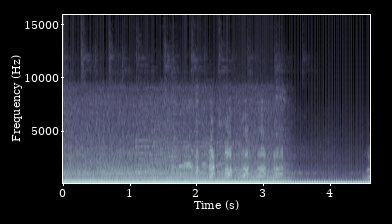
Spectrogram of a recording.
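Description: A 2025 Polaris Ranger XD 1500 utility vehicle drives uphill on an incline, its engine giving a loud, steady low drone close by that drops in pitch near the end.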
